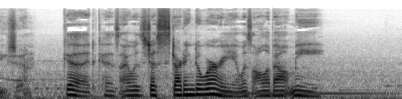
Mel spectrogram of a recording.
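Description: A young woman speaks calmly and wearily, close by.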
